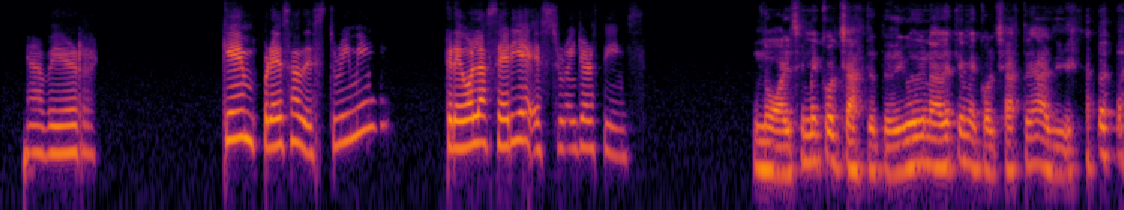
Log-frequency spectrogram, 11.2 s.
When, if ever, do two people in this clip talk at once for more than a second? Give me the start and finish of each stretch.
none

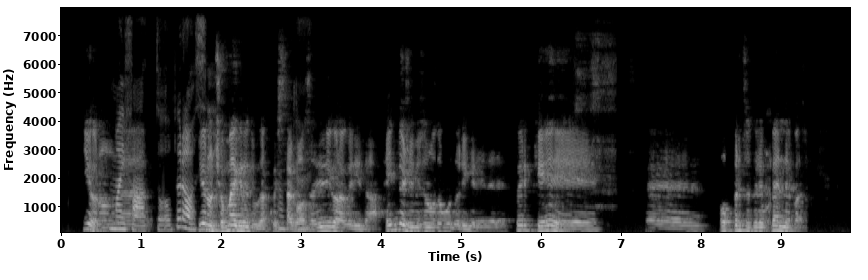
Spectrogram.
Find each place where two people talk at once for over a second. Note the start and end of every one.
none

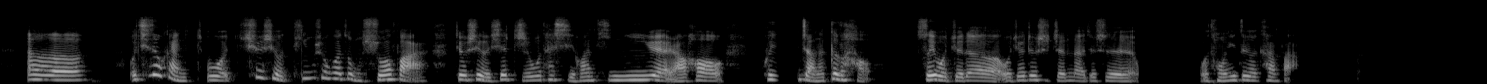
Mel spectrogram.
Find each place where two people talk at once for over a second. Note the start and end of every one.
none

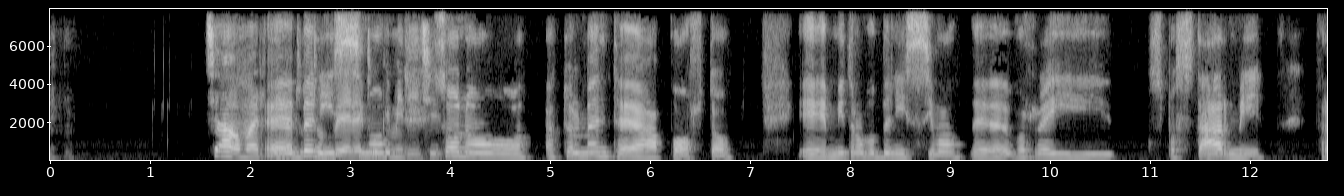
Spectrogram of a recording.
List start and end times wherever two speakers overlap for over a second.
2.1-3.9

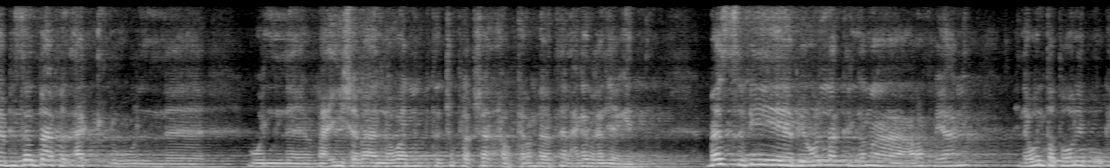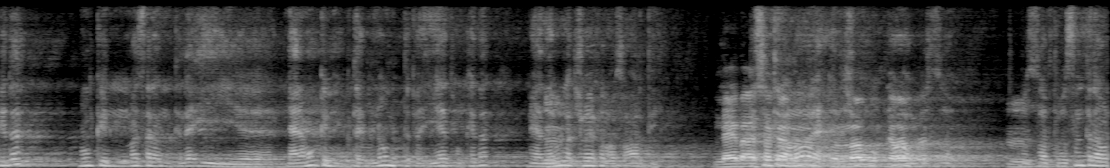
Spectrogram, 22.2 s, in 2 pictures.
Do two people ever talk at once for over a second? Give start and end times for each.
18.6-20.4

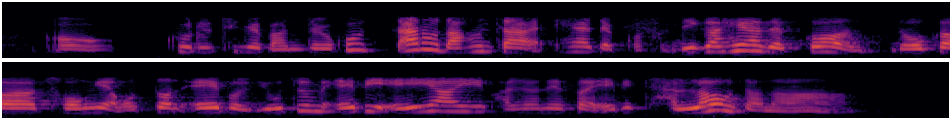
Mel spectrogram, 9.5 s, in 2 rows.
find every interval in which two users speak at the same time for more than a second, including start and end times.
none

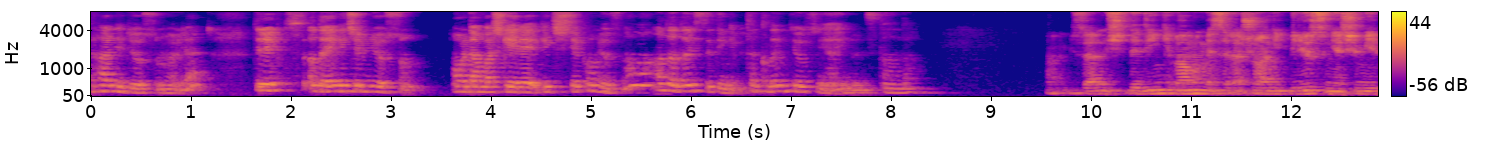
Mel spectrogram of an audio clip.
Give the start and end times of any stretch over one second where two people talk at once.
none

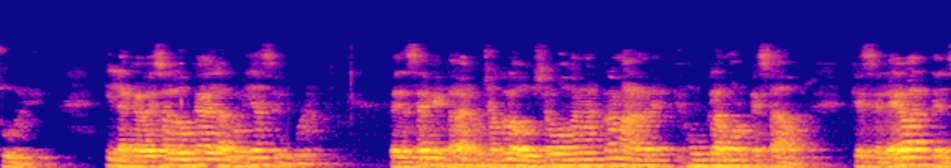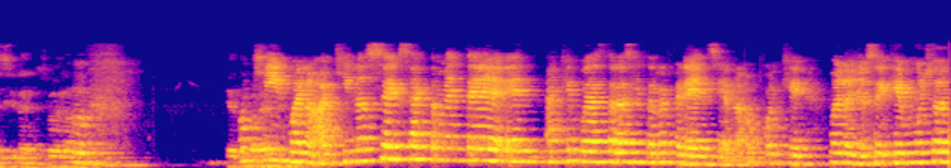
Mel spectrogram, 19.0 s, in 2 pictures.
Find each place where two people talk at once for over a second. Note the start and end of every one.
none

